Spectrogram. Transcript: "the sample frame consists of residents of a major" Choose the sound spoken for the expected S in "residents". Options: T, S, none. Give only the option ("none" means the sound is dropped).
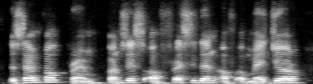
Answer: none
